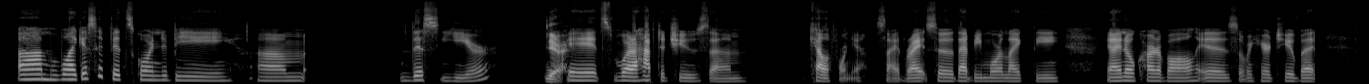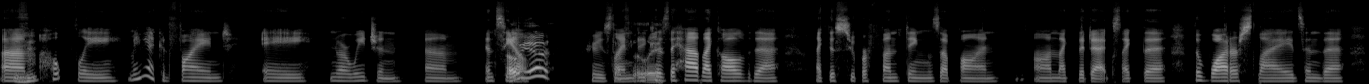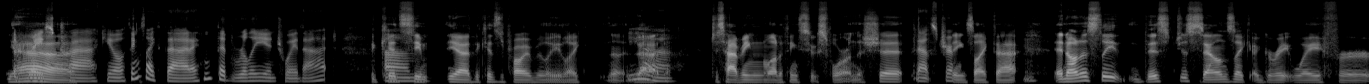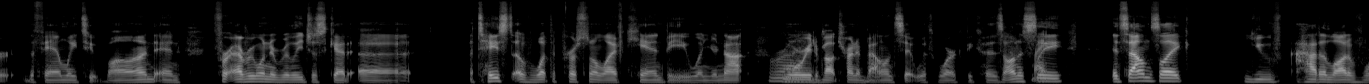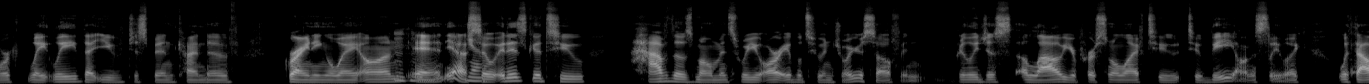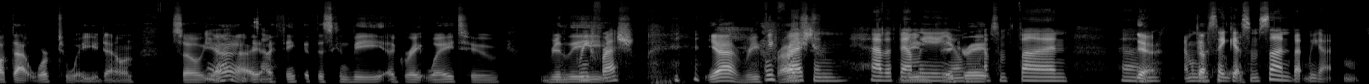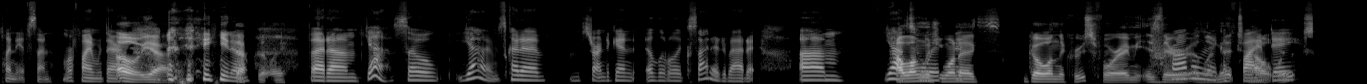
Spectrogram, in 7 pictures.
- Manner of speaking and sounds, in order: tapping; other background noise; chuckle; laugh
- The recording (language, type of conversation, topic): English, advice, How can I balance work and personal life?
